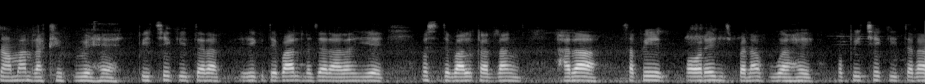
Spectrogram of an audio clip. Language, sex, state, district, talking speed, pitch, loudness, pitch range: Hindi, female, Uttar Pradesh, Hamirpur, 180 wpm, 180 Hz, -18 LUFS, 170-185 Hz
